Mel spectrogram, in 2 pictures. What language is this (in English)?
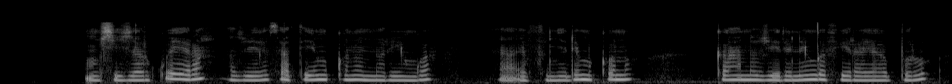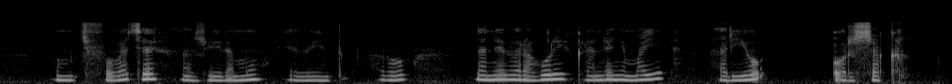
Nyankole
